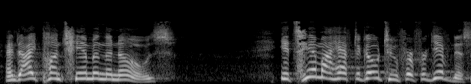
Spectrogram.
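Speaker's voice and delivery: loud, high, building preacher's cry; fervent sermon climax; preaching at full force. Acted. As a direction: drive the point home from the pulpit.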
